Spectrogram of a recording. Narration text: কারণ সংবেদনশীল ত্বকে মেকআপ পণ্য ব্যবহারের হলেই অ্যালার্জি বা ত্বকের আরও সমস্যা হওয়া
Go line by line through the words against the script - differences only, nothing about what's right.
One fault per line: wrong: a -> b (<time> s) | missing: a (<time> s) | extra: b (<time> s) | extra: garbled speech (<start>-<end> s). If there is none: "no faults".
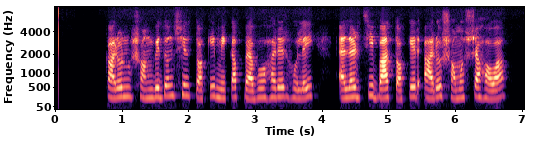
missing: পণ্য (2.8 s)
